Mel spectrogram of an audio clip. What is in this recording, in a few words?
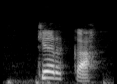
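"керка", Komi, female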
